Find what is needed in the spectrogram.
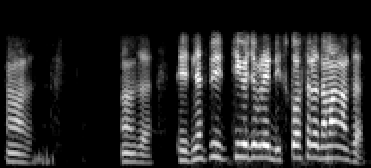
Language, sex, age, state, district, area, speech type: Odia, male, 30-45, Odisha, Sambalpur, rural, conversation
